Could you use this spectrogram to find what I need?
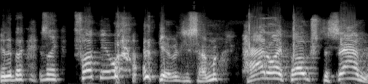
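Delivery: very high yelling. Venting mid-conversation to the other speaker: raised voice. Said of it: "I'm raising my voice".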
